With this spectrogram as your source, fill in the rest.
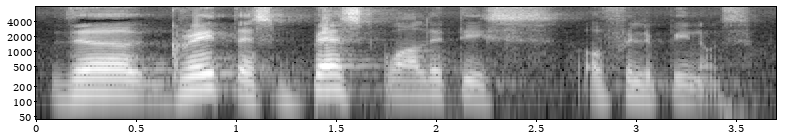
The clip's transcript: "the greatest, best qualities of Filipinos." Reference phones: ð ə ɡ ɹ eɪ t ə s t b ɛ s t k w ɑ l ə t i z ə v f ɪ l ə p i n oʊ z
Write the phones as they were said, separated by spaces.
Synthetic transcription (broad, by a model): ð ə ɡ ɹ eɪ t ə s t b ɛ s t k w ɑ l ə t i s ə f f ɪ l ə p i n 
